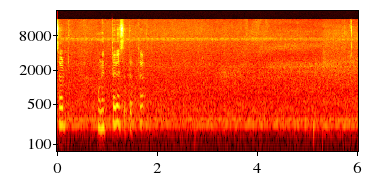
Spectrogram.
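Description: A few brief murmured words about a second in, then a steady background hum with a faint buzz running without change.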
